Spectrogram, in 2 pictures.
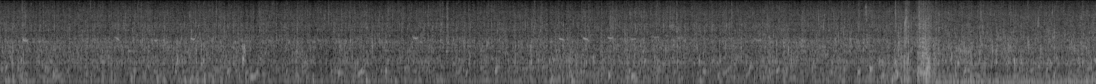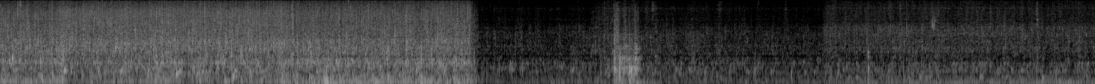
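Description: Water trickling and splashing. About two-thirds of the way through it drops abruptly to a much fainter trickle, and a brief knock follows about two seconds later.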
